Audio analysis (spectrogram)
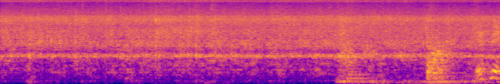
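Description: Green chillies fry in hot oil in a pan for a radish and pea dal, giving a steady, close hiss and sizzle that keeps going throughout, with a brief rustle of stirring near the end.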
